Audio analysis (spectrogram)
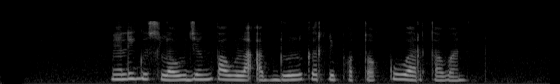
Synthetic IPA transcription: mɛliɡuslawd͡ʒɨŋpaulaʔab̚dulkɨrdipɔt̪ɔkːuwart̪awan

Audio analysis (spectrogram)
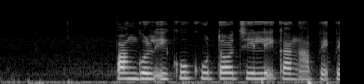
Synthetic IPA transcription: paŋɡʊlʔikukut̪ɔt͡ʃilɪʔkaŋa̰b̥eʔb̥e

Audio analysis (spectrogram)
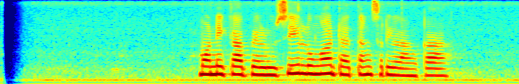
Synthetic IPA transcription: monikab̥e̤lusiluŋɔɖ̥ä̤t̪əŋsɾilaŋka

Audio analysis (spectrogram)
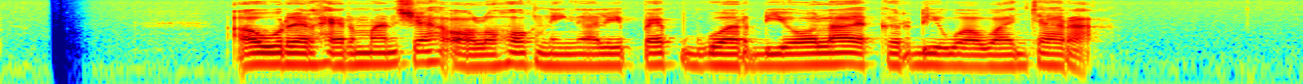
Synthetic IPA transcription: ʔa̰uɾɛlɦɛrmanʃaɦɔ̰lɔɦɔk̚niŋalipɛp̚ɡuardiolakɨrdiwawaɲt͡ʃaɾa̰

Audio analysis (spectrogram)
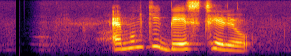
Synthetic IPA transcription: ɛ̰monkib̪eʃt͡ɕʰeɾeo

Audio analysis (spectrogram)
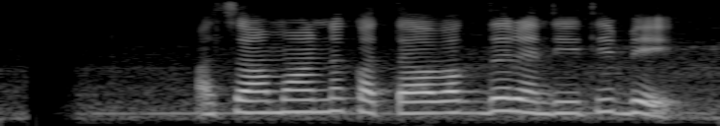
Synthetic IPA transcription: a̰saːmaːnːəkat̪aːʋak̚d̪əɾænd̪iːt̪ibeː

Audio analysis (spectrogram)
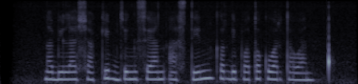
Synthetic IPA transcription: nabilaʃakɪp̚d͡ʒɨŋsɛanast̪inkɨrdipɔt̪ɔkuwart̪awan

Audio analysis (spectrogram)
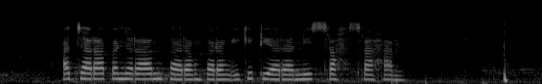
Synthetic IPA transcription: ʔat͡ʃaɾapəɲəɾaanb̥a̤ɾaŋb̥a̤ɾaŋikid̪̥i̤aɾanisɾahsɾahan

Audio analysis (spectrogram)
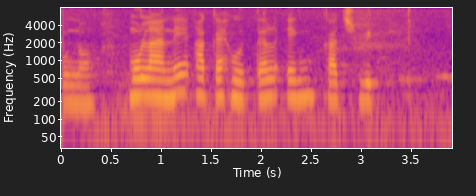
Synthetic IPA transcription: unɔmulaneʔakɛhɦot̪ɛlɪŋkat͡ʃwɪk̚

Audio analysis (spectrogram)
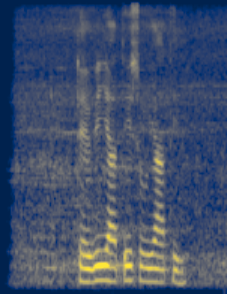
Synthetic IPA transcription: ɖ̪̥ɛ̤wijat̪isojat̪i

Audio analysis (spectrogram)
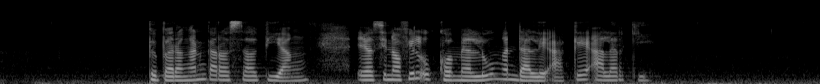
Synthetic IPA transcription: b̥ə̤b̥a̤ɾaŋankaɾosɛlb̥iaŋʔɛlsinofiluɡ̥ɔ̤mɛluŋənɖaliʔa̰keʔalɛrɡ̥i

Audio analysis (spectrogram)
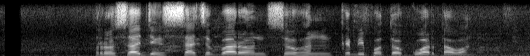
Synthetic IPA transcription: rɔsad͡ʒɨŋsat͡ʃəbaɾɔnsuɦənkərdipɔt̪ɔkuwart̪awan

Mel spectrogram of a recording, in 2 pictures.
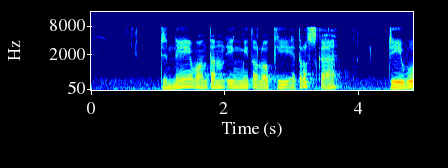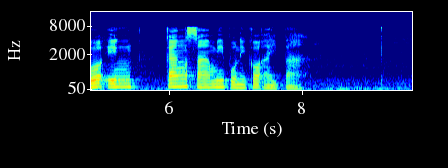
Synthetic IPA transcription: ɖ̪̥ə̤newɔnt̪ənɪŋmit̪oloɡ̥iet̪ɾuska | ɖ̥e̤wɔʔɪŋ | kaŋsamipunikɔʔait̪a̰

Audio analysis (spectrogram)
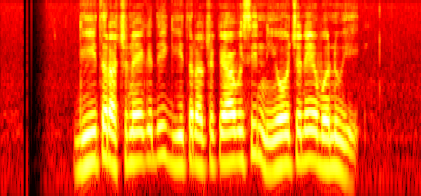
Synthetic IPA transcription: ɡiːt̪əɾɐt͡ʃənəjəɡəd̪iːɡiːt̪əɾɐt͡ʃəkejaːʋisinːijoːt͡ʃənejːəʋənuʋeː

